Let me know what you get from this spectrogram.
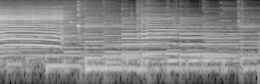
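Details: Goat giving one long, wavering bleat with a strained, nasal tone that lasts about a second. Steady background music with plucked guitar-like notes continues throughout.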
